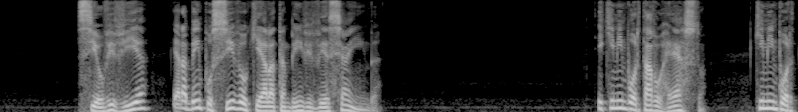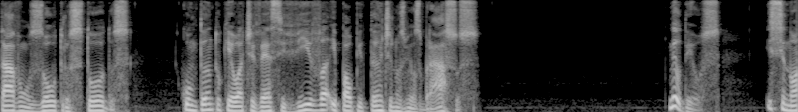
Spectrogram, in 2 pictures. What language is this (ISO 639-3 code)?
por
